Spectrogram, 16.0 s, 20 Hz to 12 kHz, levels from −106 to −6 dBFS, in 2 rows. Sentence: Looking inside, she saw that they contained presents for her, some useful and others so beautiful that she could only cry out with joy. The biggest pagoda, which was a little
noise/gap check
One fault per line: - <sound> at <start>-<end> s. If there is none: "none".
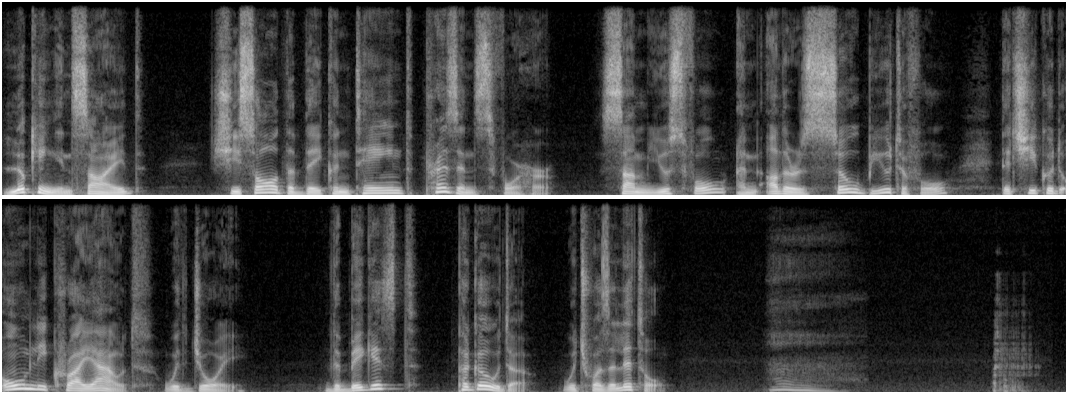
- sigh at 13.7-14.5 s
- sigh at 15.4-15.8 s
